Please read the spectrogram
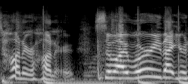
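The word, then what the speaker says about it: Hunter × Hunter: what's your favorite anime hunterx Hunter okay so here's where the concern is MHM it's pronounced Hunter Hunter so I worry that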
